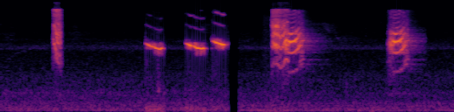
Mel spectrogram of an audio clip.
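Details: Male Double-collared seedeater with viviti song and a female calling to excite him: a short sharp note, three quick high whistles, then two harsher buzzy notes about a second apart.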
